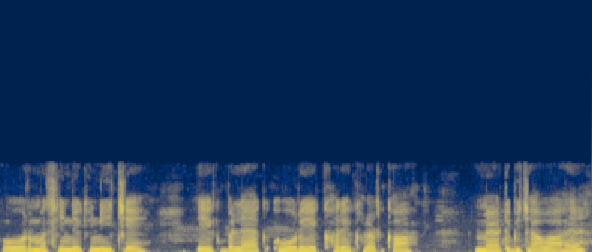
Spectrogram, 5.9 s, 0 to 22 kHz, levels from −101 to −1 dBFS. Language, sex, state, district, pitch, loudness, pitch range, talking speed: Hindi, male, Uttar Pradesh, Saharanpur, 155 Hz, -15 LUFS, 150-160 Hz, 150 wpm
